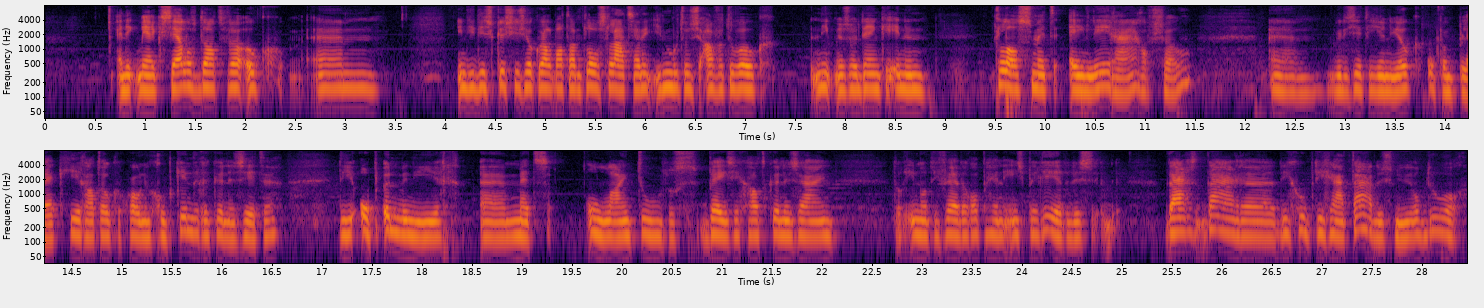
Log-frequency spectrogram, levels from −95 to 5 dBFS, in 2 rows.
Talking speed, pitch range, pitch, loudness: 180 wpm, 135-155 Hz, 145 Hz, -30 LUFS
